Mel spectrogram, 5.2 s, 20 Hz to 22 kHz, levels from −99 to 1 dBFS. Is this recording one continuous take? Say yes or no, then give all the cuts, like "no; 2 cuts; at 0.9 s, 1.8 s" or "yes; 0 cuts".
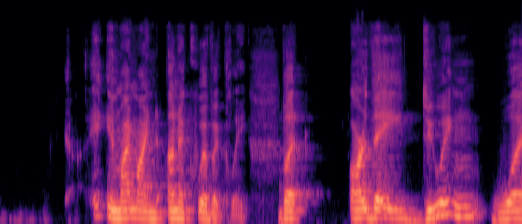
no; 1 cut; at 2.8 s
